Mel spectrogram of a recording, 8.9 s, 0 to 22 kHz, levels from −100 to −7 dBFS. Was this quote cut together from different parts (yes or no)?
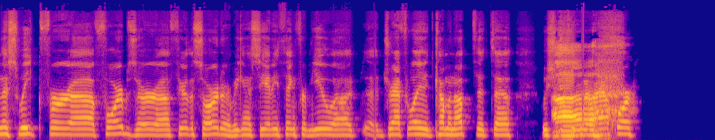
no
